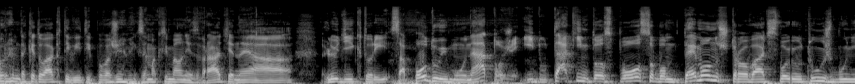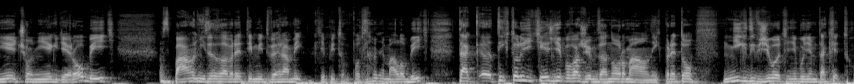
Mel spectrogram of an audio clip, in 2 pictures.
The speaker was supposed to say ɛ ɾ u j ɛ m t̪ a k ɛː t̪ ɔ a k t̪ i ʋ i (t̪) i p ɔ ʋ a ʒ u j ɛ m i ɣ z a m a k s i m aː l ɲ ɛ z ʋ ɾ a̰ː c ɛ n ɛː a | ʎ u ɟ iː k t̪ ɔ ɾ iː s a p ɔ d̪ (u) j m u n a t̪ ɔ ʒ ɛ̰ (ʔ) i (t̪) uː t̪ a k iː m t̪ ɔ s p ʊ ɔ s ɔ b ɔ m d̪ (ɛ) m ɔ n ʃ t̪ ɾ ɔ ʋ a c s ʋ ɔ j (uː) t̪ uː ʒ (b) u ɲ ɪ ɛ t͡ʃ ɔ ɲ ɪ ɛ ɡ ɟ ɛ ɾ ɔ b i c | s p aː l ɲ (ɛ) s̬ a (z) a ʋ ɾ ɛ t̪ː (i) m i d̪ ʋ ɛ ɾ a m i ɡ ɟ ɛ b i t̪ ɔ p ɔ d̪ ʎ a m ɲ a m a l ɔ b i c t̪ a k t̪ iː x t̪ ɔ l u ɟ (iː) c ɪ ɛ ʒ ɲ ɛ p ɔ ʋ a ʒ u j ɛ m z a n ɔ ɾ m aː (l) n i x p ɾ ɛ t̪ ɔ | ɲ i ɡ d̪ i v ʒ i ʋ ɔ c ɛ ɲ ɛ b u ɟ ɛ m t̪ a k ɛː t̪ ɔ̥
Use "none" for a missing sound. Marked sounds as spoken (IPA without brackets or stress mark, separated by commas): t̪, u, ʔ, d̪, ɛ, u, b, i, z, iː, iː, l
